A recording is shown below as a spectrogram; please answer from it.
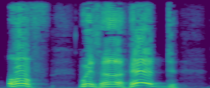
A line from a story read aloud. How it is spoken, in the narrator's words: the prince roared back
